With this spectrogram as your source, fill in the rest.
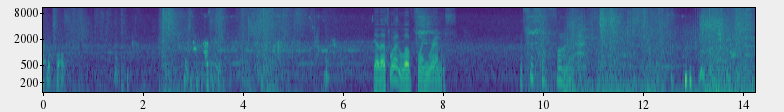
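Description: Game spell blasts and weapon clashes sound in quick bursts during a fight.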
